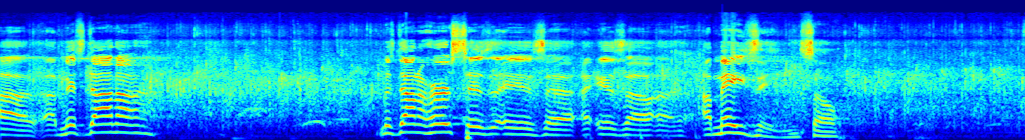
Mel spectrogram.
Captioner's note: applause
